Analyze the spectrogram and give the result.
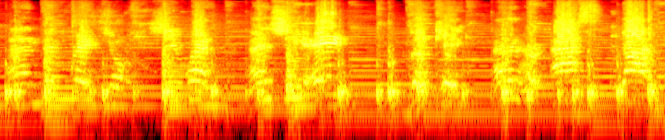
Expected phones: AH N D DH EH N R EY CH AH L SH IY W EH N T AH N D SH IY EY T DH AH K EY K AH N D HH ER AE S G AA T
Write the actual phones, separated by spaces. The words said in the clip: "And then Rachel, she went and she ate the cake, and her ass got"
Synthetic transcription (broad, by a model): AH N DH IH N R EY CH L SH IY W EH N T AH N SH IY EY T DH AH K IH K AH N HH ER AE S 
